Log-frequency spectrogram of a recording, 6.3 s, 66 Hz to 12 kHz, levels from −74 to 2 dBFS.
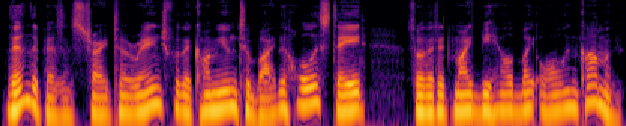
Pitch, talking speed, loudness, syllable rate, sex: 125 Hz, 230 wpm, -16 LUFS, 5.7 syllables/s, male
